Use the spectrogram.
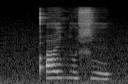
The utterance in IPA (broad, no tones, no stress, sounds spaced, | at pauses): qʼ ɛ ʎ ʊ ɕ ɪ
